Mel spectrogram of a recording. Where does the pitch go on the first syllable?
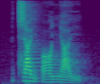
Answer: falling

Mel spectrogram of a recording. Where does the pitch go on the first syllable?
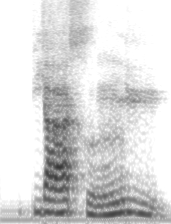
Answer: high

